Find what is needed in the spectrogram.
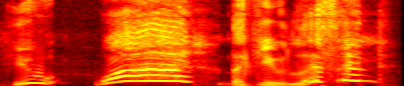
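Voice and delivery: shocked disbelief. Retold or imitated. Camp teacher hearing kids repeat him, shocked. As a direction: act floored that the kids listened. You're like gasps.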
